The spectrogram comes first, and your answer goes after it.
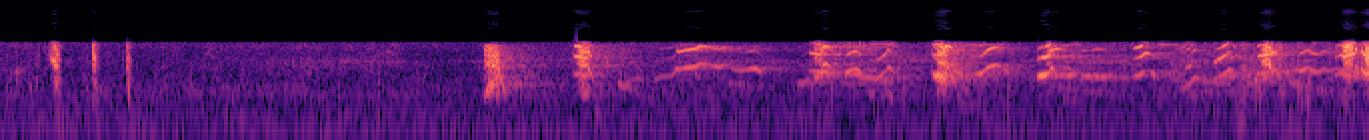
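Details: Two Bernese Mountain Dogs on an exploration tour: a few sharp clicks, then a run of high, squeaky yips and whines that grow more frequent and louder toward the end.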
